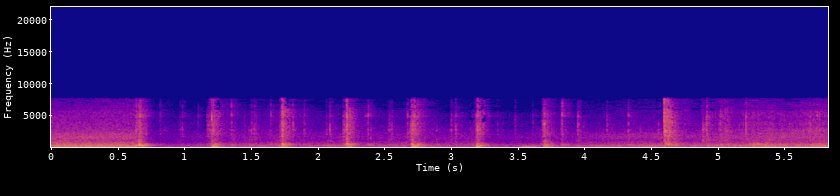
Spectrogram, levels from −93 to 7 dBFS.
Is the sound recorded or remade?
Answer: recorded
